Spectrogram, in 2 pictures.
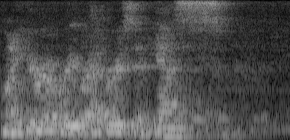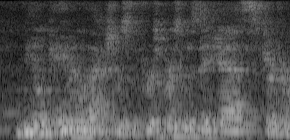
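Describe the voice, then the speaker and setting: Music plays in the background as a man with a fairly high voice talks at a moderate pace amid audible room echo. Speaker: convention artist guest of honor. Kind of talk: onstage interview. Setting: stage with audience. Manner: loud.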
